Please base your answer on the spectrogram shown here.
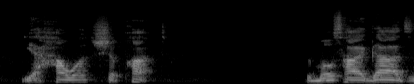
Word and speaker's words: Jehoshaphat: valley of jehoshaphat jehoshaphat the ancient uh hebrew pronunciation of jehoshaphat is yahuwah shapot the most high god's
